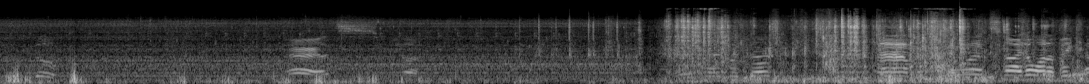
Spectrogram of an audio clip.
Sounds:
Speech

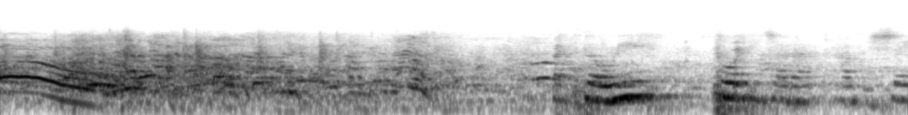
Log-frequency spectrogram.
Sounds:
inside a public space, Speech

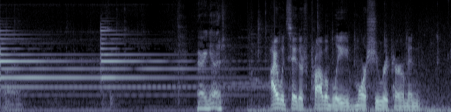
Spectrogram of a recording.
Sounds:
Speech

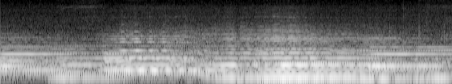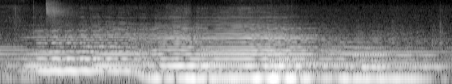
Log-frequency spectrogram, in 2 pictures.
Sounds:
Music

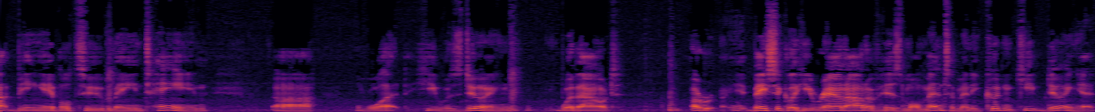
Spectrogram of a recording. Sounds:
inside a small room, Speech

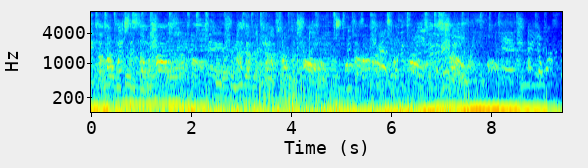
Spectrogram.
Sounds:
Vehicle, Music, Speech

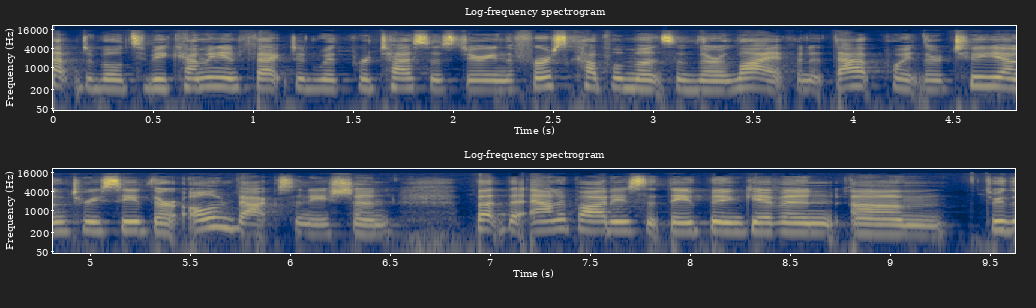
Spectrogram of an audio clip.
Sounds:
Speech

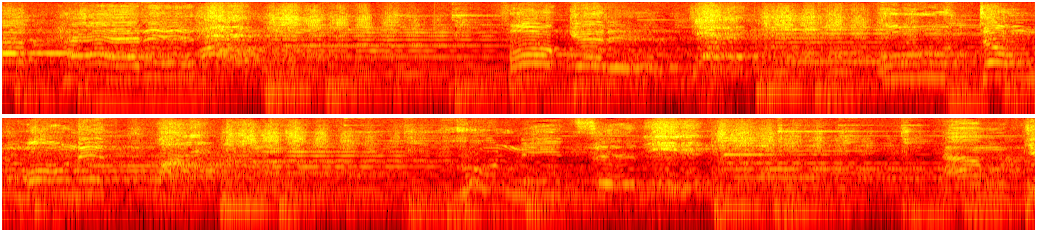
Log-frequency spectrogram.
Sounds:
Music, Funk

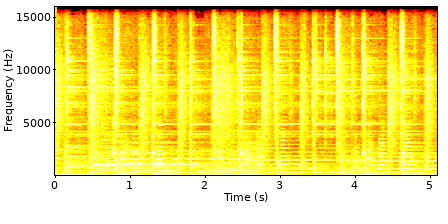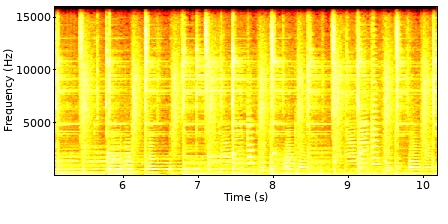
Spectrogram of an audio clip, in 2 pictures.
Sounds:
Music

